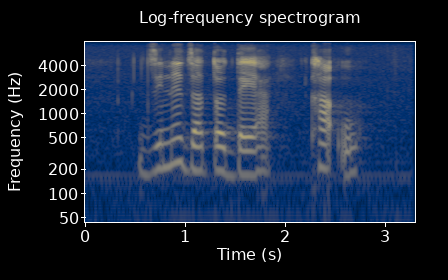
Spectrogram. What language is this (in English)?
Venda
